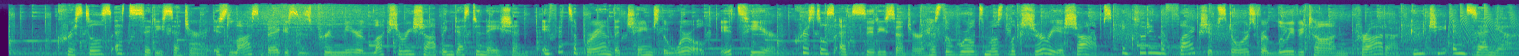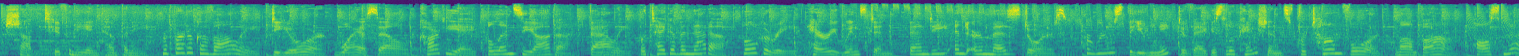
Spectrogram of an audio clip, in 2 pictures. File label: sophisticated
